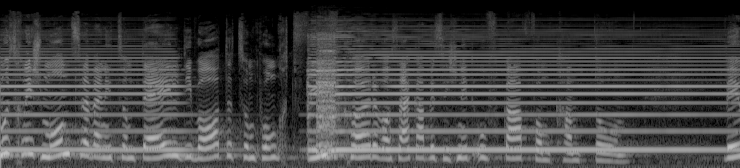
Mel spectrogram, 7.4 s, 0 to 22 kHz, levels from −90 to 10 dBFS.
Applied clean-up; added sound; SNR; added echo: none; Bowed string instrument; 0 dB; none.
